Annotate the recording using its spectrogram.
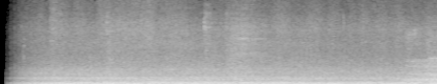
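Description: Steady din of an indoor go-kart hall, with kart engines running on the track. It cuts in abruptly at the start and then holds an even level.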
